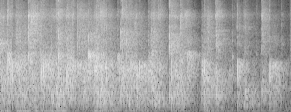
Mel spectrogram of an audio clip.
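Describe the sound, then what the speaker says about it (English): A round of applause at a club meeting, close and loud, with many hands clapping in a dense patter that thins and turns choppy toward the end. "you can give a round of applause"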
